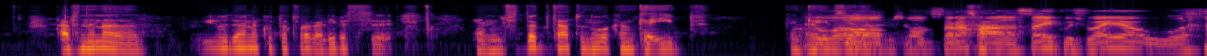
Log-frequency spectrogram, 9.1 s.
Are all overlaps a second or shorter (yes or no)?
no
